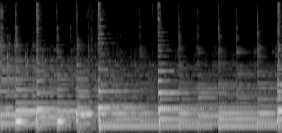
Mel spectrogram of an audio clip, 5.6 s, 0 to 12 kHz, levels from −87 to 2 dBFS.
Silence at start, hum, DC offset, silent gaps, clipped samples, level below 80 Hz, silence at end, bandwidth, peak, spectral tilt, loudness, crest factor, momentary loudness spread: 0 s; none; under 0.1%; none; under 0.1%; -66 dBFS; 0 s; 11.5 kHz; -10 dBFS; -8 dB/octave; -27 LUFS; 18 dB; 10 LU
